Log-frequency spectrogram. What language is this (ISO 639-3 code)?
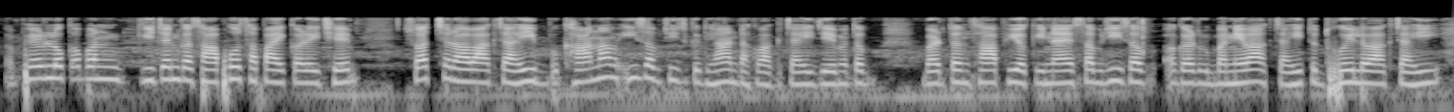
mai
